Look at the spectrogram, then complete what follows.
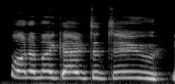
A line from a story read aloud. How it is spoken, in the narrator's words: he wailed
